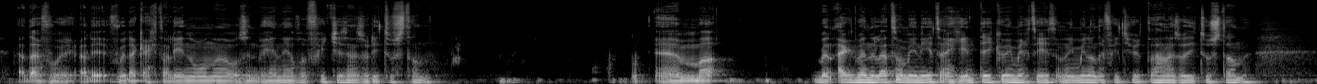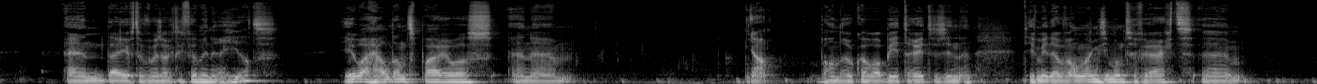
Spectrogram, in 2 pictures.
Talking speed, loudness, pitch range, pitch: 200 wpm, -23 LUFS, 95-105 Hz, 100 Hz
